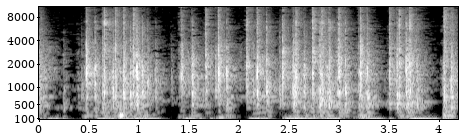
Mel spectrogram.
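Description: Computer keyboard typing: a quick, uneven run of keystroke clicks as a line of text is typed.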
